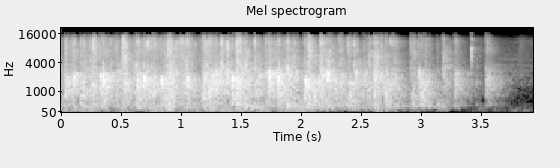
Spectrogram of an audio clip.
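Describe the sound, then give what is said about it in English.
An audience breaks into a round of applause, a dense wash of many hands clapping at a steady loud level before it thins into scattered claps and fades out. “I don't know if there's a round of applause, but yeah.”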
